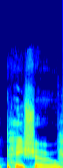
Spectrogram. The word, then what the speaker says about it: Peychaud: But anyway, he says it's a pay show. Like you're paying for something and you're showing something.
